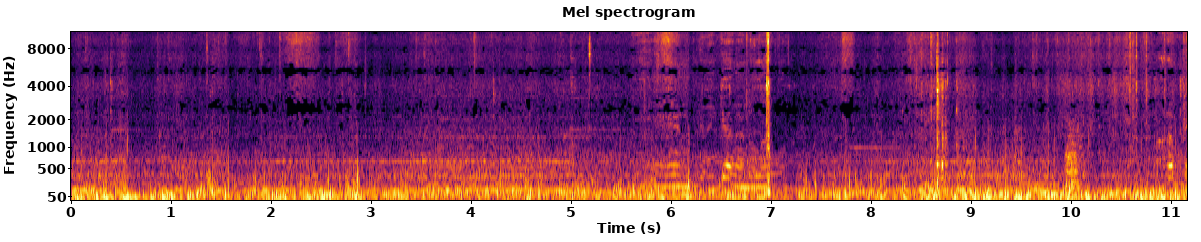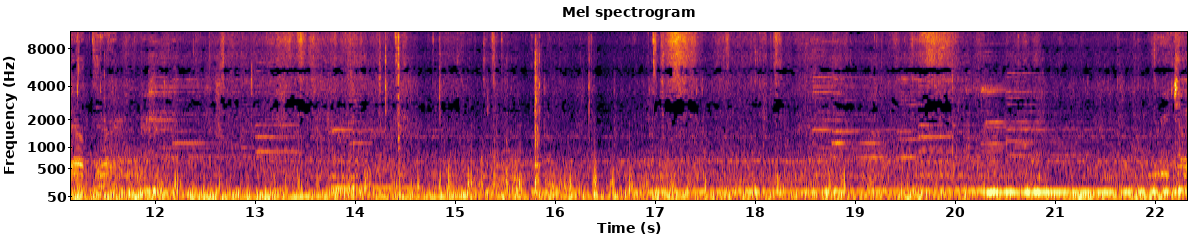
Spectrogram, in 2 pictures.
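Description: Car engine and road noise heard from inside the cabin as the car climbs a steep, narrow hill road: a steady low drone whose engine note shifts pitch a few times and grows louder near the end, with occasional small knocks from the road surface.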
